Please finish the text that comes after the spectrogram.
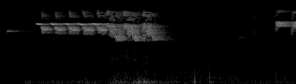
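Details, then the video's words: Himalayan (grey-headed) goldfinch, plain "prostyak" song type: a bright, fast, high twittering phrase of liquid notes and buzzy trills, pausing briefly before another burst begins. "Седоголовый щегол ,простяк"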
